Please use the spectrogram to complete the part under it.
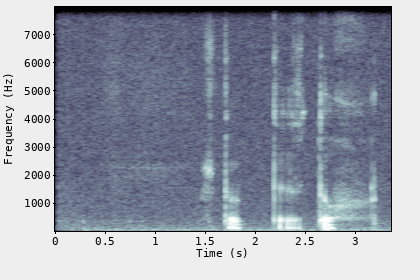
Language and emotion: Russian, sad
